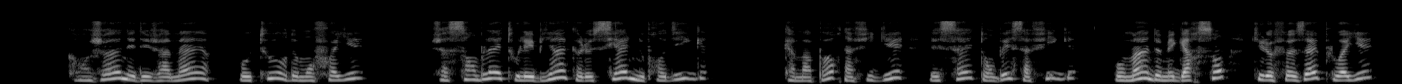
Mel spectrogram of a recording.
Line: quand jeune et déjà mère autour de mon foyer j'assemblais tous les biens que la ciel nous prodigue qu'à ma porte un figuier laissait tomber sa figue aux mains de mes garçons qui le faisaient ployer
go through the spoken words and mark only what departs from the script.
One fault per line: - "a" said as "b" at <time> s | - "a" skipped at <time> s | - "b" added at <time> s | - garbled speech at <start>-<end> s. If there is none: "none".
- "la" said as "le" at 5.8 s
